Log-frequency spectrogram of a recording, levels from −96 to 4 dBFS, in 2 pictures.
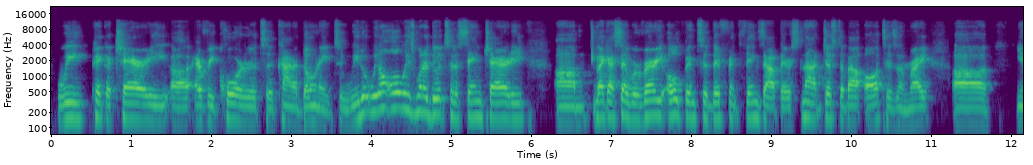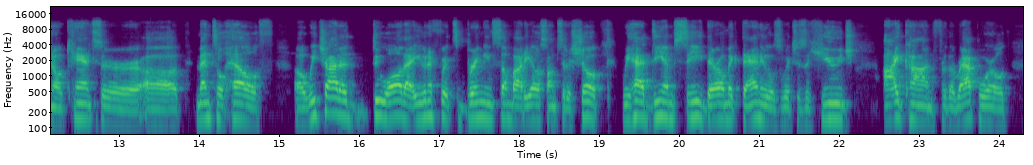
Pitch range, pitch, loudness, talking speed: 130-155 Hz, 145 Hz, -25 LUFS, 200 wpm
